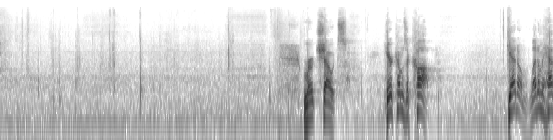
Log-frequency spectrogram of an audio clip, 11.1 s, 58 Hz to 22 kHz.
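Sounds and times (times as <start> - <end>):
book clicks and rustles: 0.0 - 3.2
steady low hum: 0.0 - 11.0.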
